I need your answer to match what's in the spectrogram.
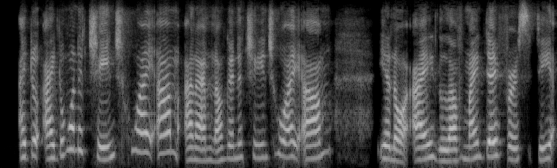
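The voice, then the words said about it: Speaks with a noticeable accent. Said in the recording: “I cannot change my accent.”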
